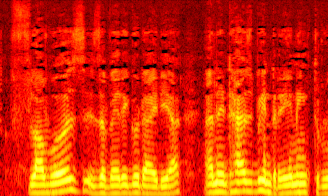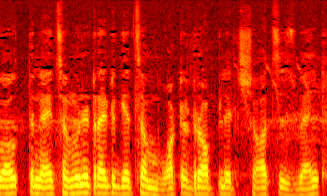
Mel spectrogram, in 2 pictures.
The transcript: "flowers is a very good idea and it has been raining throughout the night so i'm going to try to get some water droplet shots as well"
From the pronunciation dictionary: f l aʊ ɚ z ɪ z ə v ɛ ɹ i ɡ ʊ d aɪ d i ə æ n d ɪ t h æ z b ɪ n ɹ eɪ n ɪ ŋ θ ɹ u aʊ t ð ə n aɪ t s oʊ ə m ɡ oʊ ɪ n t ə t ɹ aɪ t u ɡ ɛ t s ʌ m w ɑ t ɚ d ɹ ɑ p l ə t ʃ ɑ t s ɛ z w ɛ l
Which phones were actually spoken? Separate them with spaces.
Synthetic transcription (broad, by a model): f l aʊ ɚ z ɪ z ə v ɛ ɹ i ɡ ʊ d aɪ d i ə æ n d ɪ t h æ z b ɪ n ɹ eɪ n ɪ ŋ t ɹ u aʊ t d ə n aɪ t s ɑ ə m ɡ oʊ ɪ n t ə t ɹ aɪ t u ɡ ɛ t s ʌ m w ɑ t ɚ d ɹ ɑ p l ə t ʃ ɑ t s ɛ z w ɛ l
